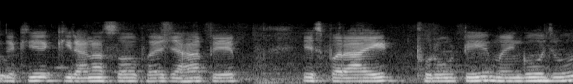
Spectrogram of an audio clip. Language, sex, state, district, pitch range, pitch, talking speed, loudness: Hindi, male, Bihar, West Champaran, 150-165 Hz, 155 Hz, 125 wpm, -16 LUFS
